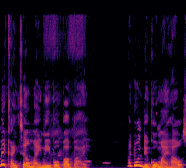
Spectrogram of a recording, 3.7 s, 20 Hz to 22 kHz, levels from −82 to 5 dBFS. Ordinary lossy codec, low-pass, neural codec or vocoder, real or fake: none; none; vocoder, 48 kHz, 128 mel bands, Vocos; fake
